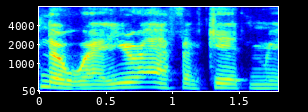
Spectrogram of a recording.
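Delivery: ordinary delivery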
